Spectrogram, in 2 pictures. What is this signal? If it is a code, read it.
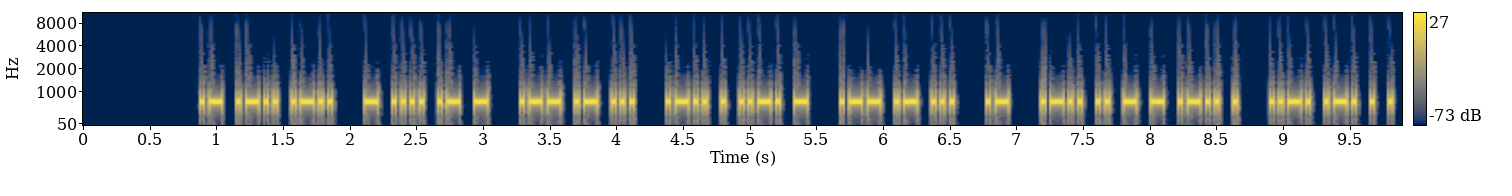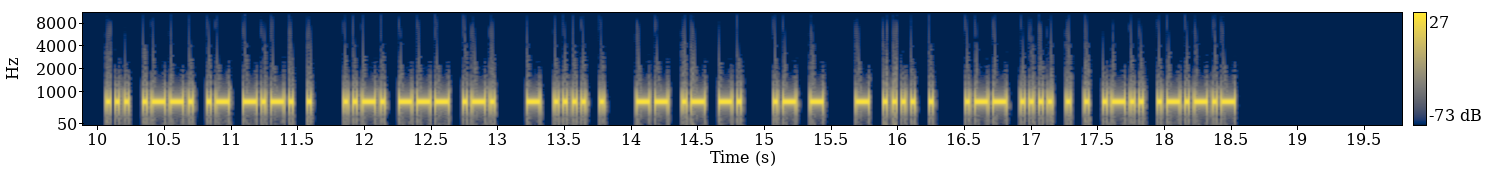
Morse code, heard as a keyed tone, about 36 wpm, 700 Hz. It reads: ALL THAT WAS LEFT WAS A LITTLE FREE SPACE FOR THE MAN AT THE WHEEL.
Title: Sentences from Top 1000 Words - Review Part 5 - 35wpm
